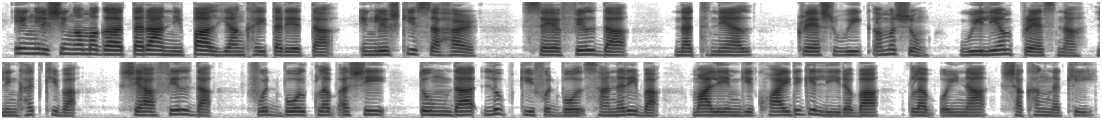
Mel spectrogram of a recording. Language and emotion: Manipuri, neutral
